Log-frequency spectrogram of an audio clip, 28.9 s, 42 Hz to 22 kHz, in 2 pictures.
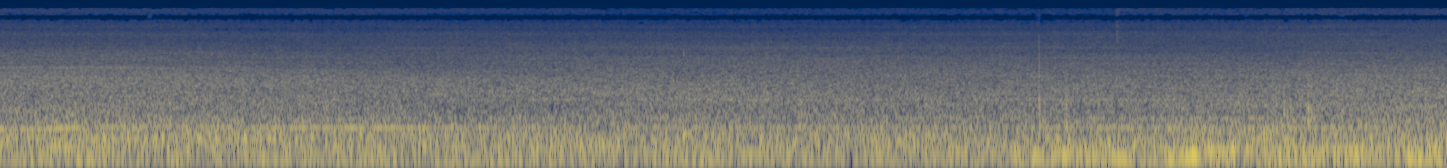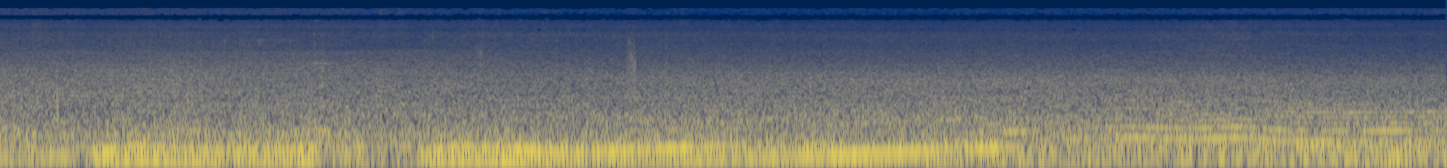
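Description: Nissan Skyline GT-R V-spec II's RB26DETT twin-turbo straight-six idling through a NISMO Spec Pro exhaust, a steady low hum that grows louder and deeper about halfway through.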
